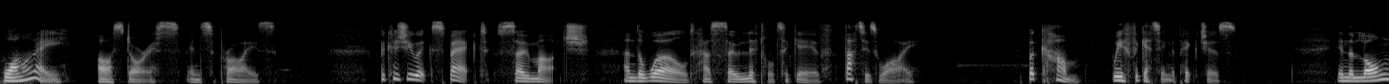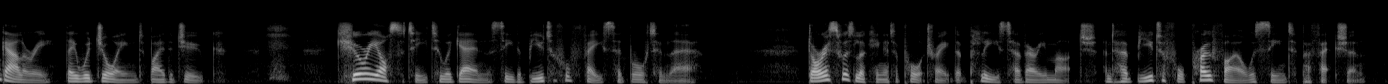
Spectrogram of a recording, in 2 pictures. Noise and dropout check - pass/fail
fail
